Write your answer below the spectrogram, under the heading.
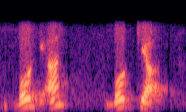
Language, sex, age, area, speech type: Sanskrit, male, 60+, urban, conversation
